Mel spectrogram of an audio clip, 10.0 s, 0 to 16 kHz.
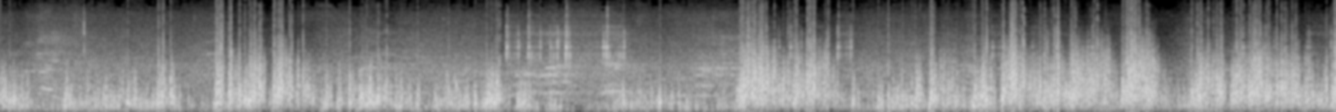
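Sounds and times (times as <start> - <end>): winch cranking and rattling: 3.7 - 4.8.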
